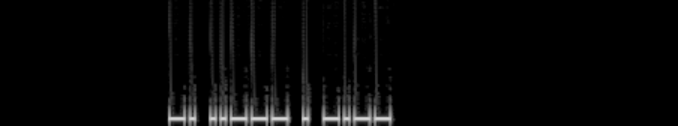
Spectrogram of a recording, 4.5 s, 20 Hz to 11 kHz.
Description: Morse code, heard as a keyed tone, about 34 wpm, 700 Hz. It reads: N2EY
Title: Call Signs Repeated 2x - 35wpm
